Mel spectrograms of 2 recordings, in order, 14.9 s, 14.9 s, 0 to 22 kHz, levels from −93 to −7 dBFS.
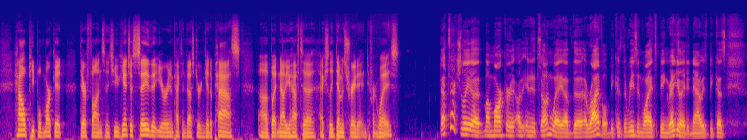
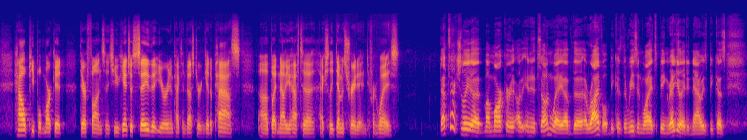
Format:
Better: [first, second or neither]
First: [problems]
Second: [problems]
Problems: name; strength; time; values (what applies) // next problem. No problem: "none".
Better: first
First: none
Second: thin; somewhat; fading below 350 Hz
